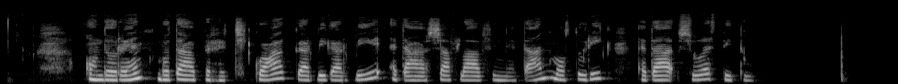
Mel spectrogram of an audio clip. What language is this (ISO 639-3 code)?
eus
